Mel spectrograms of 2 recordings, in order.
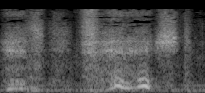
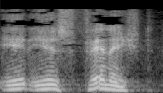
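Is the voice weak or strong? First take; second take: weak; strong. First: It is said in a weak, sickly, faint voice. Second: It is said as a strong, victorious cry.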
